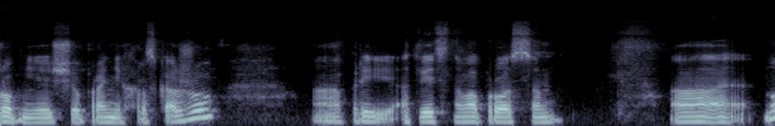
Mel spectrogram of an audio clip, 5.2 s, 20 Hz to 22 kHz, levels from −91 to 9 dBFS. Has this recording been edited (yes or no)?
no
